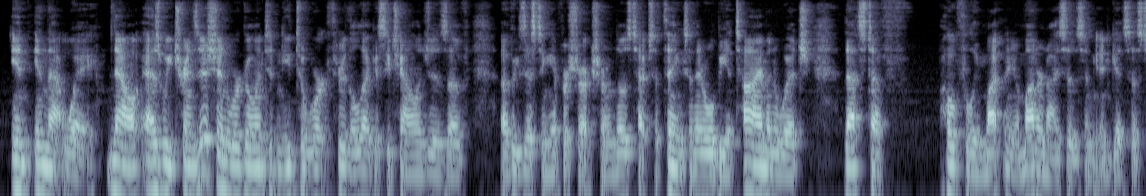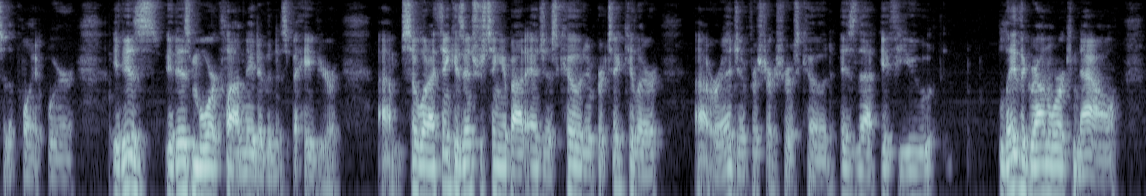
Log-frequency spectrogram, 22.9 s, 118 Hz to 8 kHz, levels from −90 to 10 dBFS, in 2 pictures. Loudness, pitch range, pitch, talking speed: -17 LUFS, 100-115 Hz, 105 Hz, 225 wpm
